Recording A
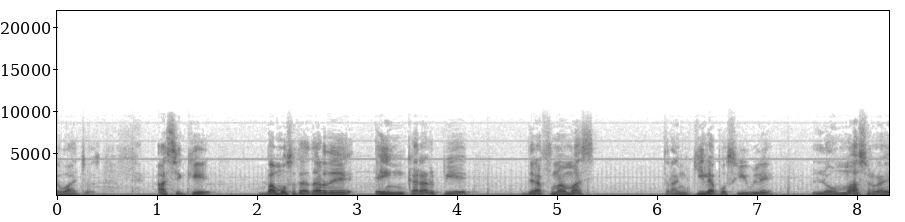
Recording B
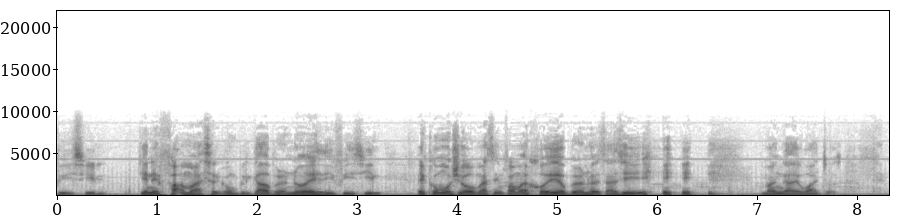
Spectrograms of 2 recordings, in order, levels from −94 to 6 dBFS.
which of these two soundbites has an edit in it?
B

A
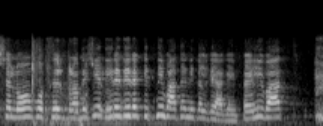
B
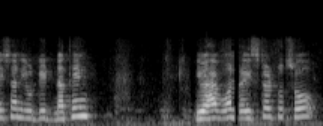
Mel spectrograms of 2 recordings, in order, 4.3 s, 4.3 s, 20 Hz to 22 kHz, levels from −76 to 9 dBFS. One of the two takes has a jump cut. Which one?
A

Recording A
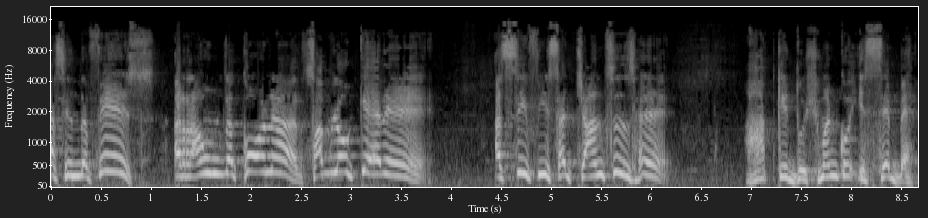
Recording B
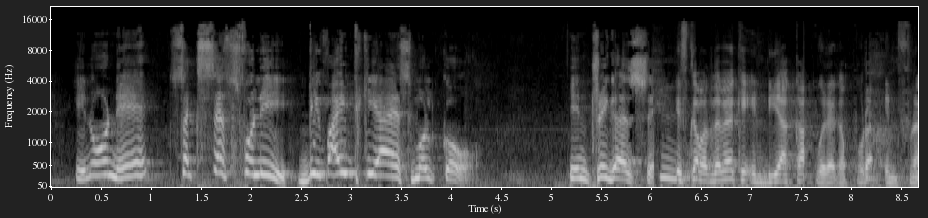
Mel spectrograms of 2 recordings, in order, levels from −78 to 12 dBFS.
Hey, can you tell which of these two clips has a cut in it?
B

